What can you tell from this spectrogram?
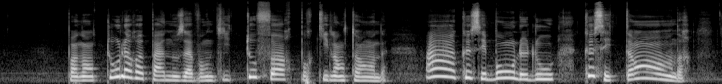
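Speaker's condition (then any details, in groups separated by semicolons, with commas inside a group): No condition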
